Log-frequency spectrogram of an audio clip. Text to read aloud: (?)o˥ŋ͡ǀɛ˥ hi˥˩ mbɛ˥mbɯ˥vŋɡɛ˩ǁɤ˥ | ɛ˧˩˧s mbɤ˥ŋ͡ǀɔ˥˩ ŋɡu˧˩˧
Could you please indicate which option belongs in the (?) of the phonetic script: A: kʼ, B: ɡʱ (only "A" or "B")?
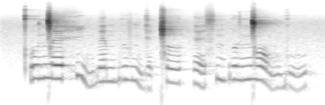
A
